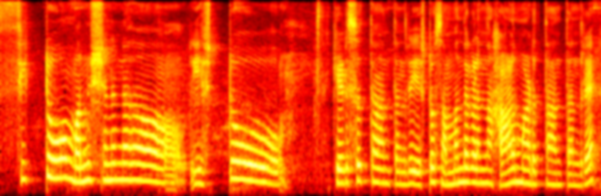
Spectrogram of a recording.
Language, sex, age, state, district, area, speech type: Kannada, female, 30-45, Karnataka, Koppal, rural, spontaneous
